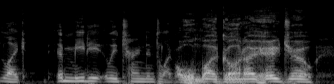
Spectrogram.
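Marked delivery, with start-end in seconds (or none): 1.8-3.1 really gruff, scary, very loud, slow yell. Describing a small girl during a board game, the speaker imitates her gruff scary voice. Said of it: "Like really gruff and scary voice".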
